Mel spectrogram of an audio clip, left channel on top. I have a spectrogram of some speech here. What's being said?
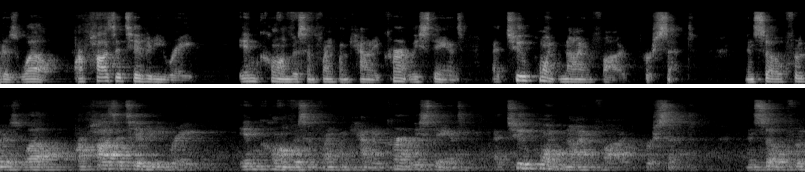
as well, our positivity rate in Columbus and Franklin County currently stands at 2.95%. And so for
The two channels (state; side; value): normal; both; correlation 0.35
